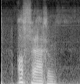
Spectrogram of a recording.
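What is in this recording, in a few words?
"afvragen", Dutch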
